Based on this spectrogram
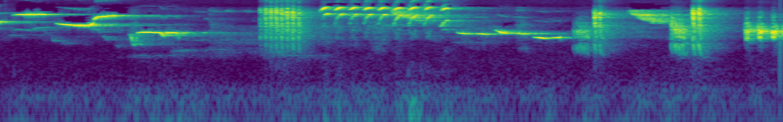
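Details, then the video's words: A Golden-bellied Gerygone in full song gives high, thin sliding whistles falling in pitch, with quick buzzy trills and sharp bursts; used to provoke other gerygones into answering and competing. "burung srdc gacor bikin srdc lain nyaut narung"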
